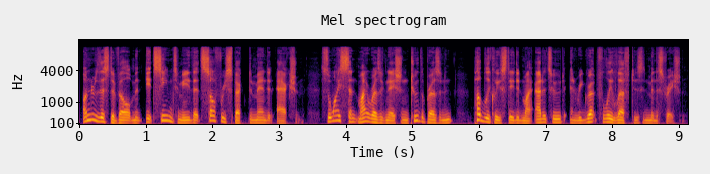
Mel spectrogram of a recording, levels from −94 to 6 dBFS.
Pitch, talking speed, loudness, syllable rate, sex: 140 Hz, 190 wpm, -19 LUFS, 6.7 syllables/s, male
